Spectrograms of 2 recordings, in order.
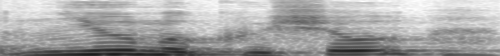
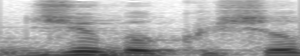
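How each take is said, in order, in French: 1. Le titre commence par un son 'nyu'. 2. Le titre commence par un son 'ju'. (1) "un moine bouddhique devrait lire Nyumokusho" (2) "c'est toujours lu Jubokusho pour montrer que nous sommes dans une pratique littéraire"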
